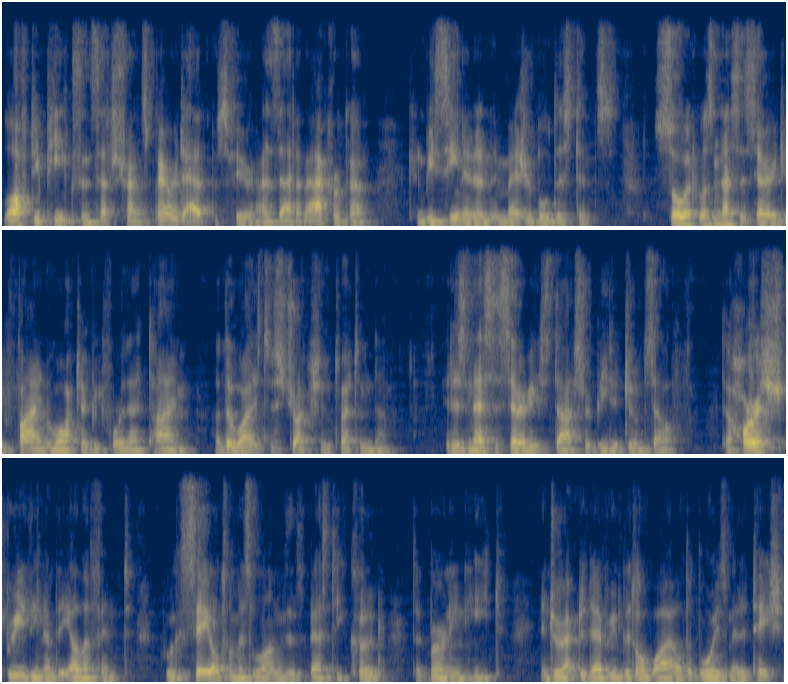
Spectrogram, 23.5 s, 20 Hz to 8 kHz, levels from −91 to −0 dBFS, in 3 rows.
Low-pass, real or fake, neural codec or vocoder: 7.2 kHz; fake; codec, 24 kHz, 6 kbps, HILCodec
